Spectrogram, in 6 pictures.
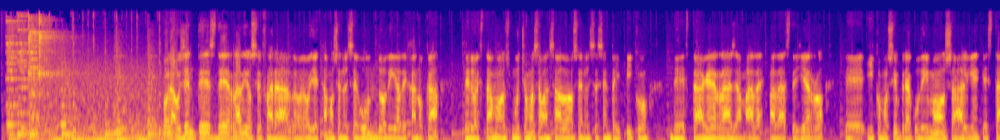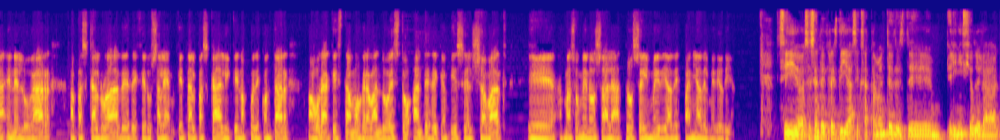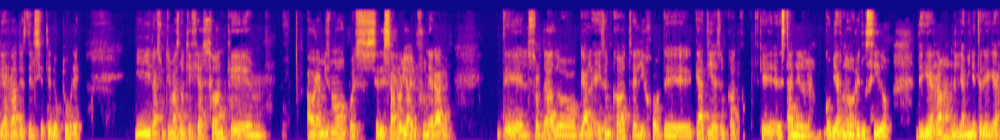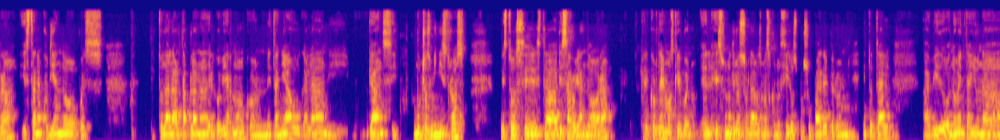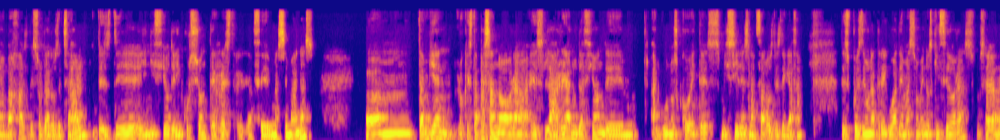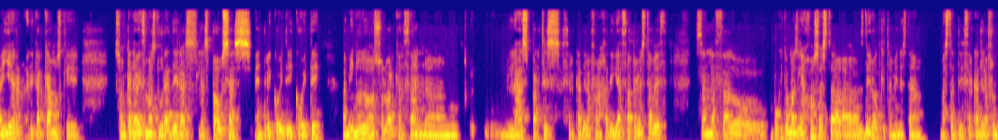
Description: NOTICIAS CON COMENTARIO A DOS – Este segundo día de Janucá nos hace el deseo de que, como en la guerra contra los antiguos griegos, estemos cerca del final de la eliminación de la amenaza de Hamás, aunque últimamente no abunden los milagros.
